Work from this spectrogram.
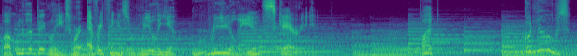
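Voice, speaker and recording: An actor playing a cornered, calculating colonel in an audio drama, with a deliberate, theatrical, condescending way of talking. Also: male voice, mid-range voice, wildly swooping pitch, over loud music. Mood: smug, persuasive. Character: cornered, calculating male colonel, menacing and smug.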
